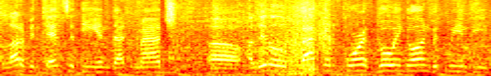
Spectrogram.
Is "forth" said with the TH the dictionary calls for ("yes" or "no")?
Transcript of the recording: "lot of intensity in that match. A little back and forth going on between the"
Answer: yes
